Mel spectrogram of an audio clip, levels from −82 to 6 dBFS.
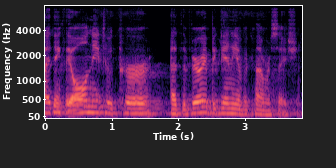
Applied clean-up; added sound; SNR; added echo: neural separator model SepFormer DNS4.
